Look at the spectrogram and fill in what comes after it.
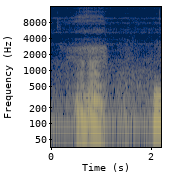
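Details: A loud, low rumbling snore on the in-breath with a fluttering quality, then a quieter pause before the next snore; snoring.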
